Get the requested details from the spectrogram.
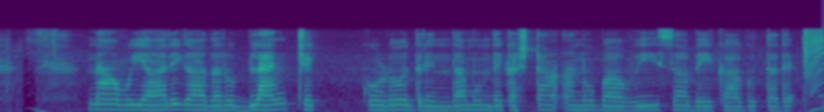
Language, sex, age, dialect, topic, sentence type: Kannada, female, 36-40, Mysore Kannada, banking, statement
